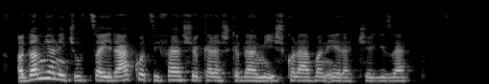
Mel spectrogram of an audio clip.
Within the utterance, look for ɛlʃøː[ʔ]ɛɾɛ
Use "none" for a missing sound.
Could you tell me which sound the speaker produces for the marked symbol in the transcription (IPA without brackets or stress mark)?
k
